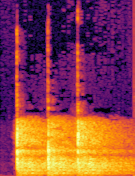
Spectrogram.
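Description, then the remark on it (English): A gavel bangs down three times in quick succession, sharp, loud wooden knocks about a quarter second apart, each followed by a ringing tail, with no voices present. “This is the sound of a gavel on that one. Here it comes.”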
